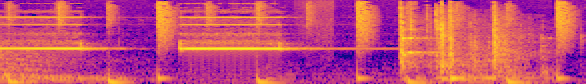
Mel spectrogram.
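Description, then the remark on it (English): A microwave oven beeps with steady, high-pitched electronic tones held for about a second each, broken up by a series of sharp clicks and thumps. No one speaks. “Let's pop open the microwave and find some leftovers here.”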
